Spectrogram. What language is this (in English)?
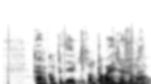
Bangla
